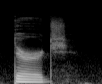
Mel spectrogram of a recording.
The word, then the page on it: dirge: American English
